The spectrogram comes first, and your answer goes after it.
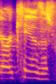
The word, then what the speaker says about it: Arkansas: I will forever in my mind see C-O-K-E, even though it's spelled K-O-C. Right. And it's the Arkansas River, too, by the way.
